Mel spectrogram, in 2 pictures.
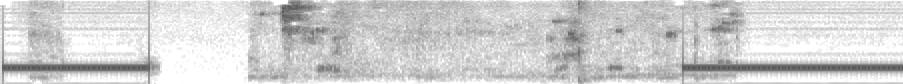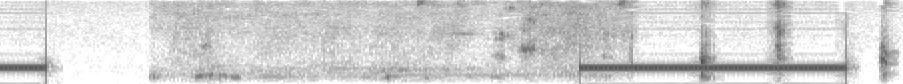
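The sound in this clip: A telephone line tone sounds while a call is being placed: a steady, single-pitch hum in three long stretches, broken by muffled talking and line noise in between.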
